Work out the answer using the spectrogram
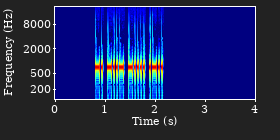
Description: Morse code, heard as a keyed tone, about 39 wpm, 700 Hz. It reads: NX6L
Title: USA Call Signs - 4 Characters - Repeated 2x - 40wpm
